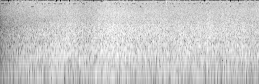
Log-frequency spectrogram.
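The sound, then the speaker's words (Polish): Wind sweeping over the snowy, icy desert of Spitsbergen in northern Norway, a broad, steady roar that swells up within the first second and holds loud and even with slight gusty fluctuation, no voices. “W otoczeniu wiatru ze śnieżno-lodowej pustyni wystaje betonowa budowla.”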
